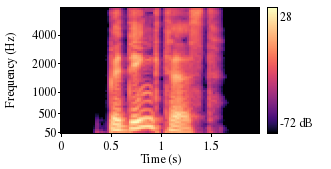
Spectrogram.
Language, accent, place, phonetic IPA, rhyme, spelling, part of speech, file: German, Germany, Berlin, [bəˈdɪŋtəst], -ɪŋtəst, bedingtest, verb, De-bedingtest.ogg
- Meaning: inflection of bedingen: 1. second-person singular preterite 2. second-person singular subjunctive II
